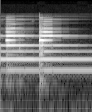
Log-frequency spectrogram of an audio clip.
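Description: A stock market bell rings during a live day-trading session, two sharp clangs in quick succession with a bright sustained ringing tone that decays slowly.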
